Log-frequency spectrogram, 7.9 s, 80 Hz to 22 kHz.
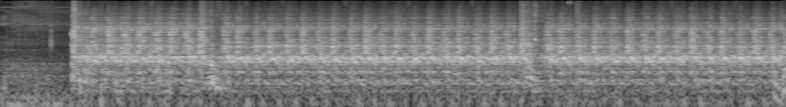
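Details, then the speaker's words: A freshly built VW/Porsche Type 4 flat-four on a test stand, checked with a timing light: steady fast cranking that never catches. No start, with ignition timing thought to be 180° off after the distributor drive gear was dropped in carelessly. "that TDC? >> I don't think it is. I think we are off 180."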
